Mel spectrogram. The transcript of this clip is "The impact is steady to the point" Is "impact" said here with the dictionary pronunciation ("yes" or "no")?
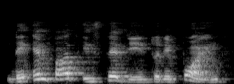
no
